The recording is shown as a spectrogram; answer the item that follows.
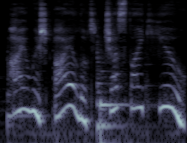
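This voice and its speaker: A woman puts on a character voice and speaks at a very slow pace. Music plays in the background. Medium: read story. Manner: earnest.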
